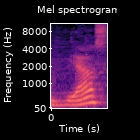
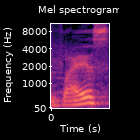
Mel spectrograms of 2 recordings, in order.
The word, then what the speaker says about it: व्यास: बेटी की सहेली ने बेटे का नाम व्यास रखा था, जिसे कोई वायस कहता तो कोई व्यास।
